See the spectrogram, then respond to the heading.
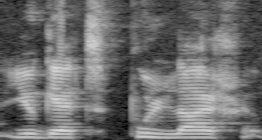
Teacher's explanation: In contrast, other suffixes take a back vowel, so the ler becomes a lar with a back a. In roots that have a back vowel, like pul has a back vowel, you get pullar for stamps.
